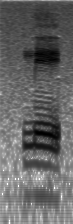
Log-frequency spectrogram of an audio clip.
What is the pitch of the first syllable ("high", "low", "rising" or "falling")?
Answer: low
